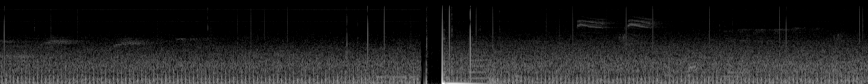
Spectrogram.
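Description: Woodland ambience: a steady background rush with faint, high bird chirps, a couple of them about six seconds in. About four seconds in, the sound drops out for an instant and then comes a single loud thump that dies away within half a second.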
